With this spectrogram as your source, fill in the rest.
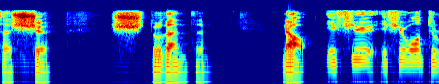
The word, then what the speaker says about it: estudante: This is estudante. Again, estudante. So the only thing that you can hear from the first syllable, it's a sh, right?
